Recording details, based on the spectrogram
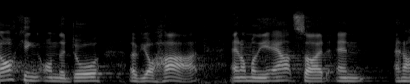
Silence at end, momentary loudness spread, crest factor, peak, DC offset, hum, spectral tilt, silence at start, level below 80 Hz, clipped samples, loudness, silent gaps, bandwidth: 0 s; 9 LU; 18 dB; -16 dBFS; under 0.1%; none; -5 dB/octave; 0 s; -72 dBFS; under 0.1%; -34 LUFS; none; 15.5 kHz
